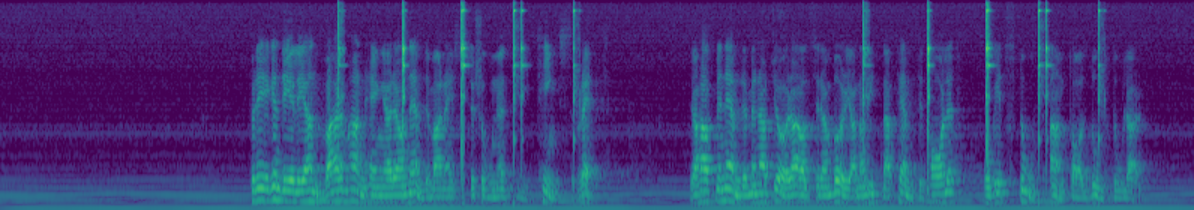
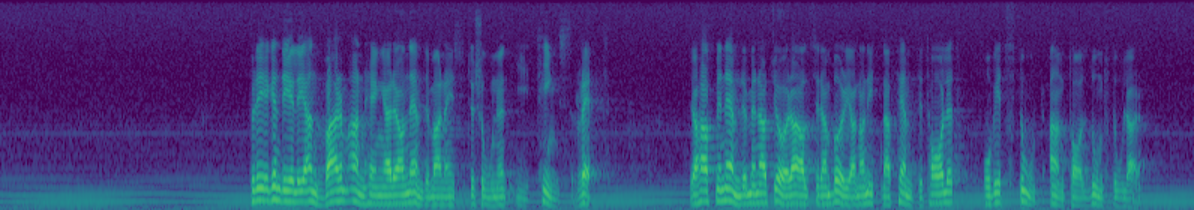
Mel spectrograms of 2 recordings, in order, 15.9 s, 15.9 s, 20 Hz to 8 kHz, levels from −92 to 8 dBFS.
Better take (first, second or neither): second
